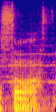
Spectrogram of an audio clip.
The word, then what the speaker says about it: Thoth: You know, one time they spelled it as a tooth and the other time they spelled it as a Thoth, but both times they've pronounced it as a Thoth. So, I think it's a double th.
